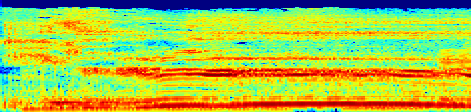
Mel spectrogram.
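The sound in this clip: A man's voice imitates an embittered cow mooing: one long, drawn-out, low groaning moo that climbs slightly in pitch partway through and then holds steady to the end.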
